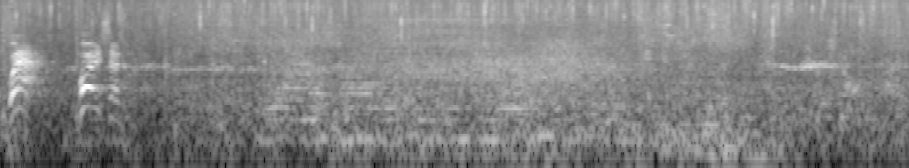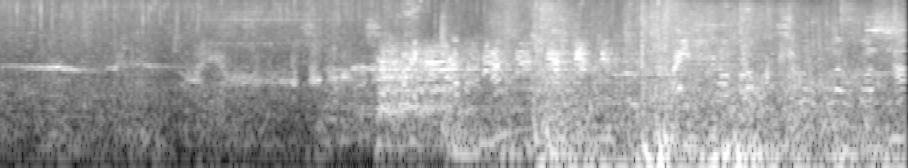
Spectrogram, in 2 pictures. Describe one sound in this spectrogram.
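A glowing magic arrow hisses and crackles.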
